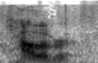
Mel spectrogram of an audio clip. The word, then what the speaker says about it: Calibre: my gamer tag and how you pronounce it is Calibre. A lot of people like to say Calibre, Lui Calibre. It is Calibre. Calibre. Like if it was spelled C-A-L-I-B-E-R. Calibre.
